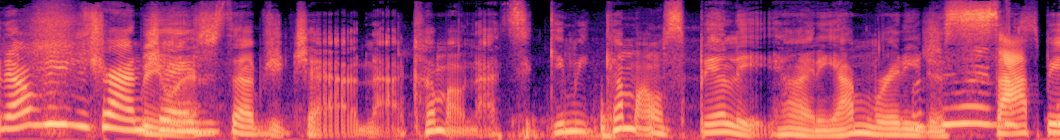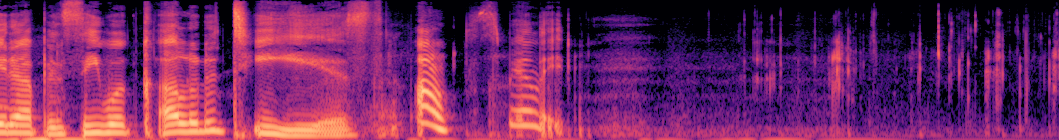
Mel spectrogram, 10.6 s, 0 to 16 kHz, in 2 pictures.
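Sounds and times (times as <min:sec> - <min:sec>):
speech: 0:00.0 - 0:08.2
quiet noise: 0:00.0 - 0:10.4
wet gum-chewing smacks with sharp pops: 0:08.9 - 0:10.5.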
